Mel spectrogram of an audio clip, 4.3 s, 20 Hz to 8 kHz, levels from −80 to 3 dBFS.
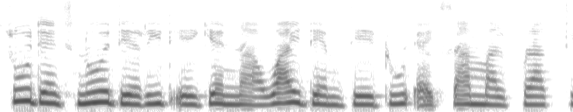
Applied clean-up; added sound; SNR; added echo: none; none; none; none.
